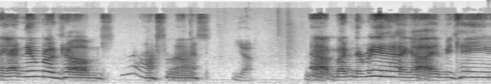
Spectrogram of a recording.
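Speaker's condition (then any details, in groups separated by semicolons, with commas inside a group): Cerebral palsy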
